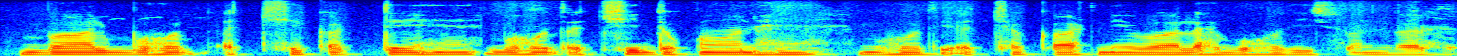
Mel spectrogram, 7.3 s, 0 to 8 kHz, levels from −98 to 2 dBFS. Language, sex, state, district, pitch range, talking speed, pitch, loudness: Bundeli, male, Uttar Pradesh, Jalaun, 95-100 Hz, 155 wpm, 100 Hz, -18 LUFS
